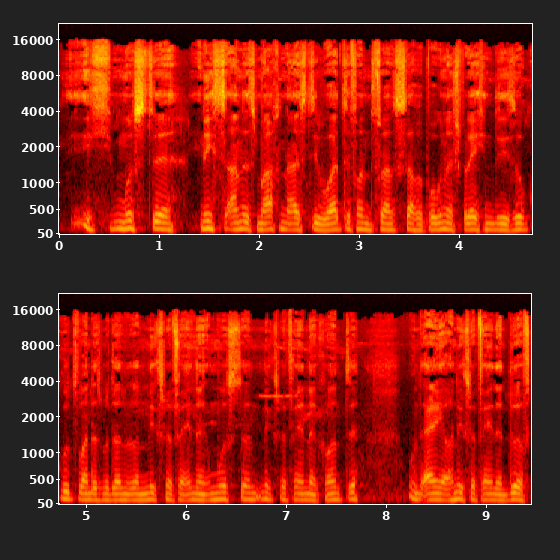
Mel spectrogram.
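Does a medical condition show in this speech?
Yes: Parkinson's disease; feels symptom-free when well adjusted.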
